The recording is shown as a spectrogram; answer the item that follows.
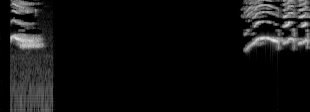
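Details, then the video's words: Guira cuckoo in a garden at dusk, giving its characteristic song: one harsh harmonic note, a long silence, then a rapid series of rising, buzzy overtone-rich whistles. "Pirincha Paseando Por El Jardín - Su Canto"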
